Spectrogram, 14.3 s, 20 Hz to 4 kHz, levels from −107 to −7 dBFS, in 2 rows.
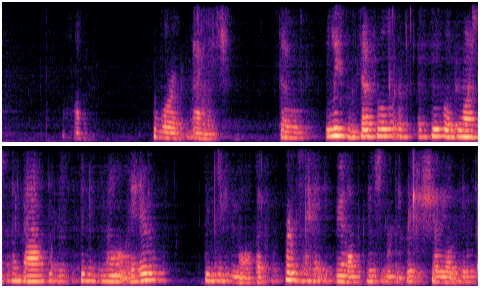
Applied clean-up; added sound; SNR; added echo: neural mask model DeepFilterNet 3.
